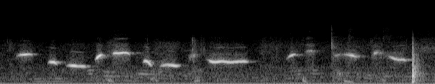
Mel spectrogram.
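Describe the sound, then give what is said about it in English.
Someone whistles a short, wandering tune, with a series of clear pitched notes that slide up and down in an easy, casual rhythm, ending with a brief sharp click. “They're blaring out, conveying something to you, and all you hear muffled sounds as you go happening along your way, whistling this kind of tune to yourself.”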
